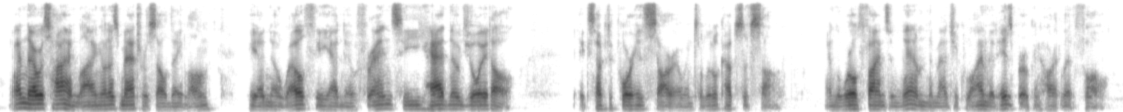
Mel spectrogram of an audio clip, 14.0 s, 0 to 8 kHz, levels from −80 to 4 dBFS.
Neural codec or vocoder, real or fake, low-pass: codec, 24 kHz, 3 kbps, HILCodec; fake; 7.2 kHz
